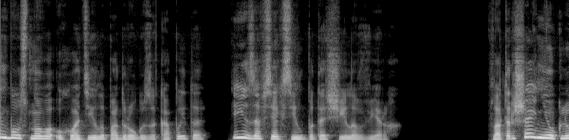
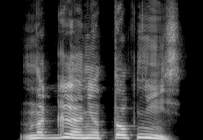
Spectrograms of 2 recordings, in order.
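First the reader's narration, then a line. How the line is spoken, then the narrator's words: Strained, through gritted teeth. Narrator (Russian): выдохнула Рейнбоу через стиснутые от напряжения зубы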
